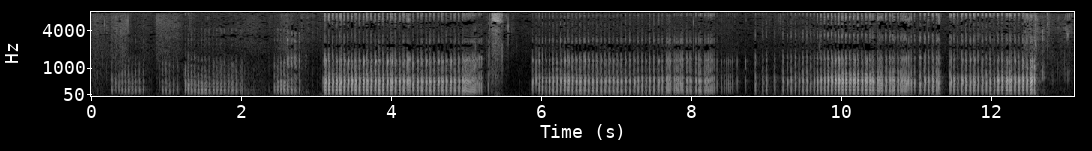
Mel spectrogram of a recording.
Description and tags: my dog growling
this is my dog bella growling at… something. I never looked to see what she was growling at.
